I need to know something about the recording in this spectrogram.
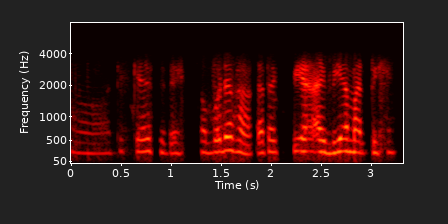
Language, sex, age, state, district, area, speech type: Assamese, female, 18-30, Assam, Nalbari, rural, conversation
